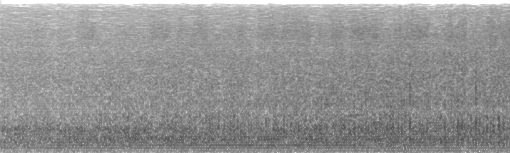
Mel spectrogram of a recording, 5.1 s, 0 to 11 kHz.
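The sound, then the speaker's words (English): Space Shuttle Challenger's main engines roar during ignition and liftoff on the Spacelab 2 mission as the shuttle clears the tower and throttles down to 65%. A thick, unbroken wall of rumbling noise holds a steady, loud level from start to finish, with no voices. “They'll be throttling down to 65% throttles on their main engines.”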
